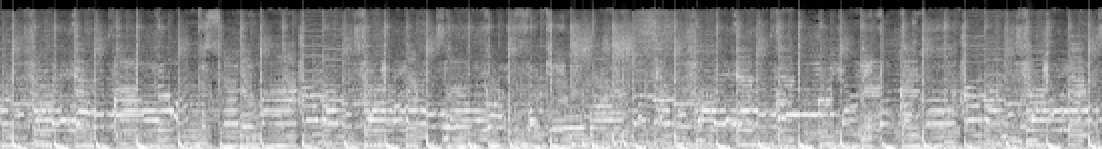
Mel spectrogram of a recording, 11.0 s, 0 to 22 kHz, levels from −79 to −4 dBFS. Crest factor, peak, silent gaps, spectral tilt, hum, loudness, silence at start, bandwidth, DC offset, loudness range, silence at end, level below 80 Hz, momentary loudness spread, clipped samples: 8 dB; 0 dBFS; none; -4 dB/octave; none; -8 LUFS; 0 s; 17.5 kHz; 6%; 1 LU; 0 s; -16 dBFS; 2 LU; 0.2%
